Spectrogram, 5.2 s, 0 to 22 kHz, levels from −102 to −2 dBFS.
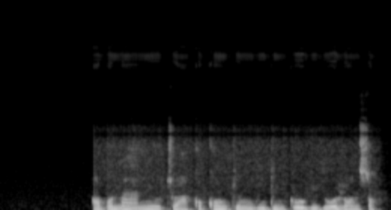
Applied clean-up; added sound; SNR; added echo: none; none; none; none.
